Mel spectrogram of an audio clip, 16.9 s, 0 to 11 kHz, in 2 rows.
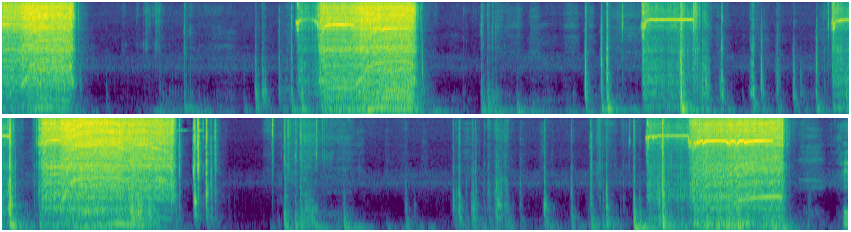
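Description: A power drill removes long Phillips screws from the dash of a 1982–92 third-generation Camaro, with several loud whirring bursts of a few seconds each separated by quiet pauses and handling clicks.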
